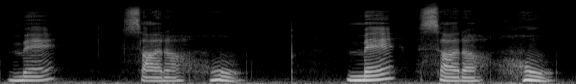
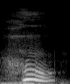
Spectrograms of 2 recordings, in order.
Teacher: There's a nasal sound in मैं and हूँ. So it's like pushing the air from the back of your mouth to the front of your mouth.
